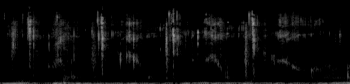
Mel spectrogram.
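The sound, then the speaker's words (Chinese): Chewing of chewy meat: many moist, crunchy bites and smacks in an irregular rhythm, fairly quiet, with no talk. “好吃好吃，太好吃了，好有嚼劲啊，嚼给你听听，”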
